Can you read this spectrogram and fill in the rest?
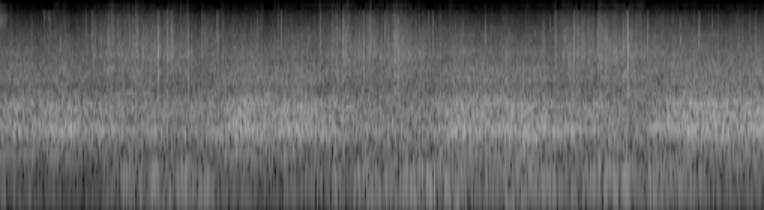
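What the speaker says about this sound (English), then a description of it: "Suddenly the crowd wants Falcons." Esports arena crowd at a Counter-Strike grand final cheering and roaring for Falcons, a dense, steady wall of loud crowd noise sustained throughout.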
